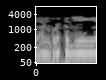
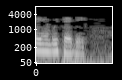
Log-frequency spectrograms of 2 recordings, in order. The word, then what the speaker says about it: Amblypygi: The name Amblypygi comes from Greek, not Latin, and that's why I pronounce the G hard. A lot of people say Amblypygi and things like that. I say Amblypygi.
